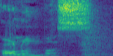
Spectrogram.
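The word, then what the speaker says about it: Cristoforo Colombo: ইংরেজিতে উনার নাম ক্রিস্টোফার কলম্বাস, ইতালিয়ানে ক্রিস্টোফার কলম্বুস। ক্রিস্টোফার শব্দে সি এর পরে এইচ আছে, কনসোনেন্ট, সে কারণে উচ্চারণটা ক। কলম্বুস এই অংশটুকুতে সি এর পরে ও আছে।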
